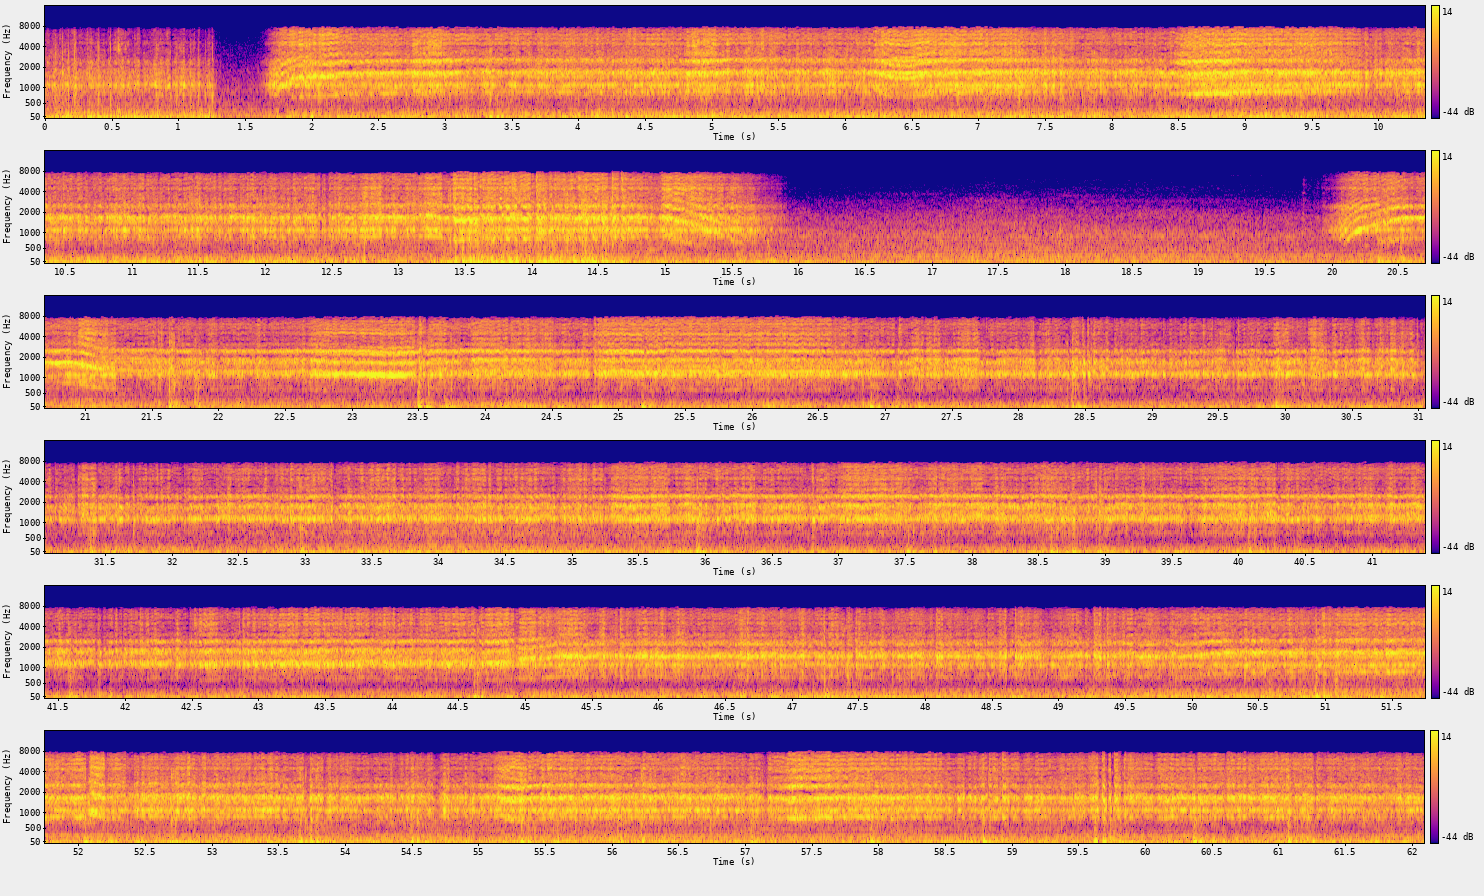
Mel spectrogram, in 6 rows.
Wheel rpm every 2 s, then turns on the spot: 50, 210, 230, 230, 230, 230, 230, 140, 0, 0, 160, 160, 160, 160, 160, 160, 160, 160, 160, 160, 160, 160, 170, 200, 200, 220, 240, 230, 230, 230, 240.
none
